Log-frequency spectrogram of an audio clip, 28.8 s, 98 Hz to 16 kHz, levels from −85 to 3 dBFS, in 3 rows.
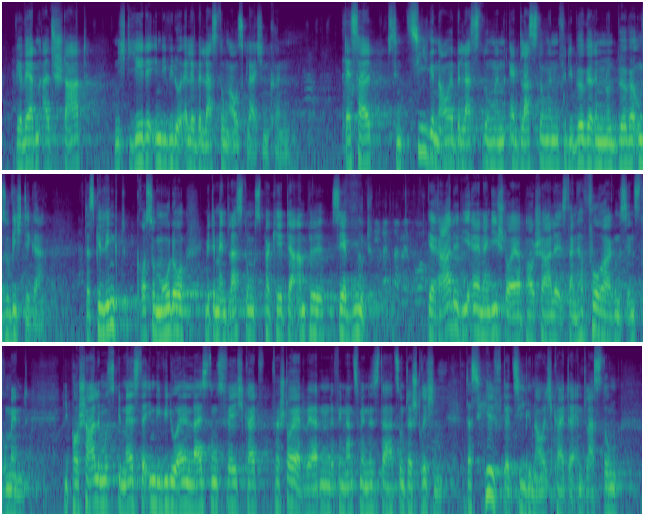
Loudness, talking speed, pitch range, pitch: -27 LUFS, 125 wpm, 120-135 Hz, 125 Hz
